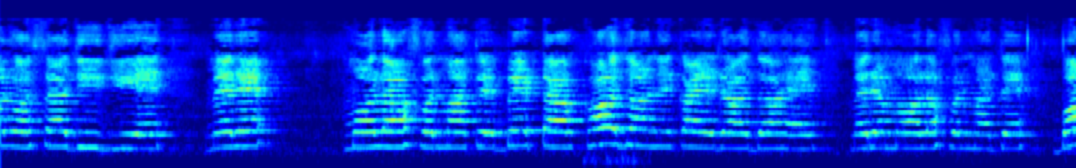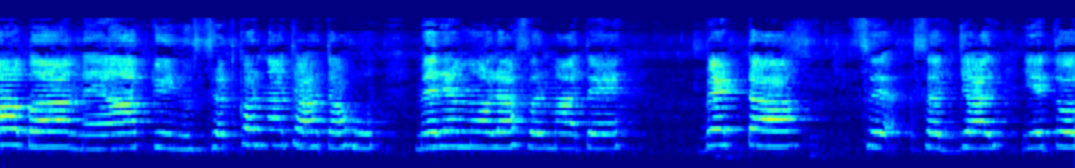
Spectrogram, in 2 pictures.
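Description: A young boy's voice reciting a Karbala lament in a melodic, sing-song chant, long held phrases broken by short pauses.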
